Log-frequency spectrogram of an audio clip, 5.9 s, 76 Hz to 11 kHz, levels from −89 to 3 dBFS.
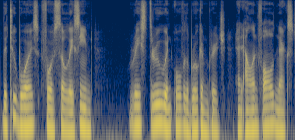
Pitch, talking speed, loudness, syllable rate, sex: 115 Hz, 165 wpm, -18 LUFS, 5.4 syllables/s, male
